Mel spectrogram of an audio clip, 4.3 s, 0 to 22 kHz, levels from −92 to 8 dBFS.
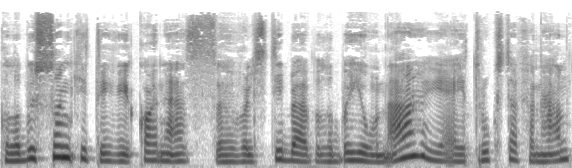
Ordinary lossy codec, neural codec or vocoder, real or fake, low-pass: MP3, 64 kbps; codec, 44.1 kHz, 7.8 kbps, Pupu-Codec; fake; 19.8 kHz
